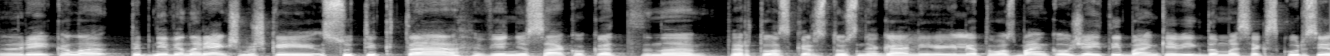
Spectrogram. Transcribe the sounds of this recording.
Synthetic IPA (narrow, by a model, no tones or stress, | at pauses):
ɾʲɛɪkɐlˠɐt̪ɐɪpnʲɛʋʲiɛnɐɾʲɛŋkʃʲmʲɪʃkɐɪsʊt̪ʲɪkt̪ɐʋʲiɛnʲɪsɑːkoːkɐt̪nɐpʲɛrt̪uɔskɐrst̪ʊsnʲɛɡɑːlʲɪlʲiɛt̪ʊʋoːsbɐŋkɐʊʒʲɛɪt̪ʲɪbɐŋʲkʲɛʋʲiːɡ̚d̪omɐsɛkskʊɾʲsʲɪjɛs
